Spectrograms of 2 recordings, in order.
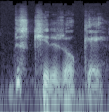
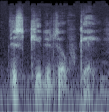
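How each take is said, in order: First: Said in the usual way. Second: Whispered aside. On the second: Retold or imitated. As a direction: say it again under your breath. Repeated, voice dropped away.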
